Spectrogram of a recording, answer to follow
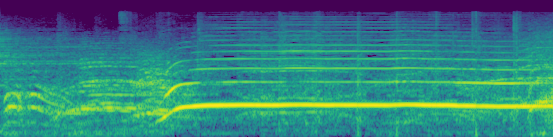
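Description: Electric guitar playing a few short bent notes, then sliding up into one long sustained note about a second in, held steady as the closing note of the solo, with a crowd cheering underneath.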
